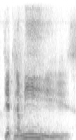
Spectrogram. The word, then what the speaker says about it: Vietnamese: Stress ease in noun, Chinese, Japanese, Vietnamese, right?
